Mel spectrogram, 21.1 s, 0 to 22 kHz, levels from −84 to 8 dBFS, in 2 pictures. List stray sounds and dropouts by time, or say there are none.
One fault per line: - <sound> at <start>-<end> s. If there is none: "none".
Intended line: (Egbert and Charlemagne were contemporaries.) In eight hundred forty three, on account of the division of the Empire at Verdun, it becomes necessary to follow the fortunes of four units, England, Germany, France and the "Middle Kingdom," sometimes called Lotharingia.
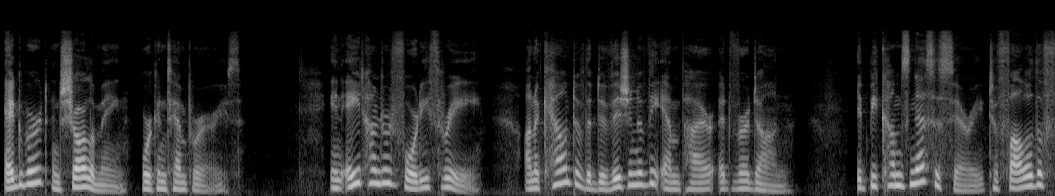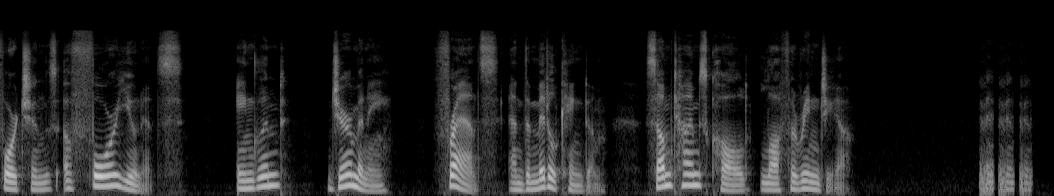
- laugh at 20.4-20.9 s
